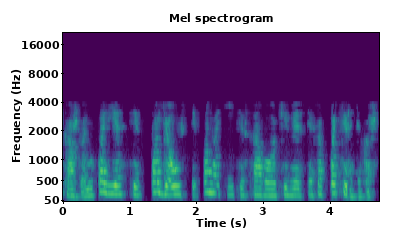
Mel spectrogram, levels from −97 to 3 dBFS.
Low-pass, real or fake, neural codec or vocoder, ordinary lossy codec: 7.2 kHz; real; none; AAC, 16 kbps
